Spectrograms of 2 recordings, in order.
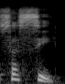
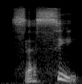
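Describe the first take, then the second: First: The stress is on the first syllable. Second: The stress is on the last syllable. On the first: The speaker calls it wrong. "Eu falo saci ou falo saci?" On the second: The speaker calls it right. "a sílaba tônica está no si"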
